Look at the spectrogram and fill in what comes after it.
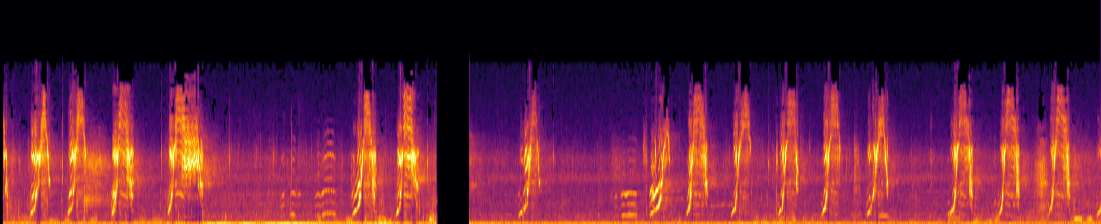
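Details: A newborn baby macaque gives rapid, high, squeaky chirps, calling out for its mother.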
